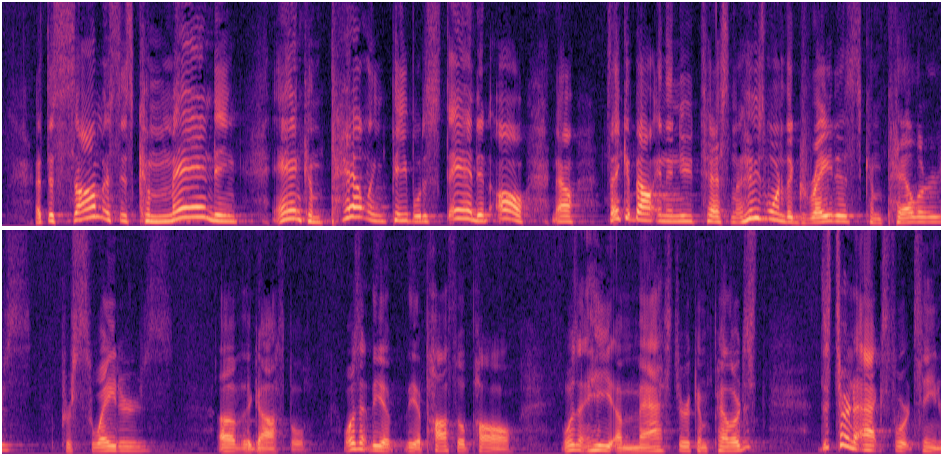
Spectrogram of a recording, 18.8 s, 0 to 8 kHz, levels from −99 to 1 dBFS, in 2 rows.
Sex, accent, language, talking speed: male, American, English, 145 wpm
